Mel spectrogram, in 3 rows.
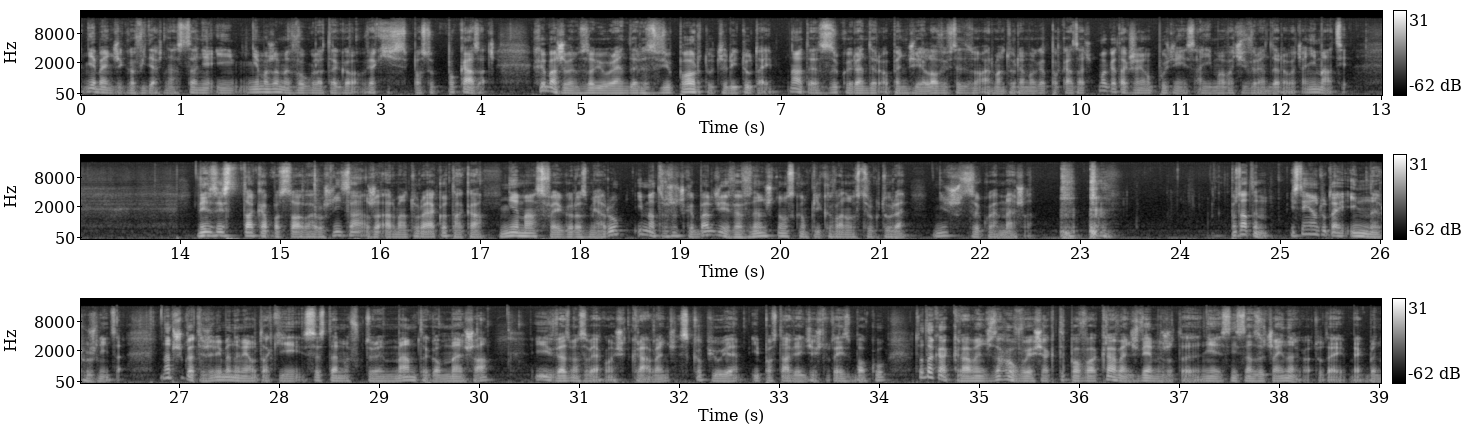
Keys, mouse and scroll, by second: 0.5 Escape, 2.1 click, 3.0 x, 3.1 click, 3.6 shift+click, 4.5 shift+right click, 4.9 shift+middle click, 5.5 click, 7.6 click, 11.5 Escape, 15.6 click, 17.1 1, 18.2 middle click, 18.5 shift+click, 23.6 right click, 26.3 middle click, 26.9 shift+click, 27.1 shift+middle click, 28.1 shift+scroll down 2, 28.6 right click, 28.9 Tab, 29.7 Escape, 30.1 click, 30.7 middle click, 30.7 click, 31.7 Tab, 31.9 click, 32.8 shift+right click, 33.3 shift+right click, 33.9 shift+d, 34.4 shift+click, 35.3 shift+r, 38.5 Escape.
